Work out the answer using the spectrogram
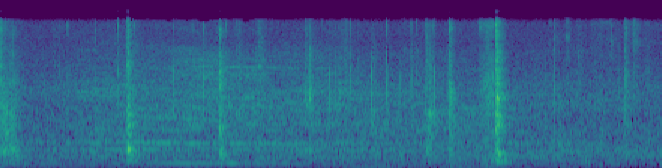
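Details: Samsung Galaxy Note home button giving sharp, irregular crisp clicks when pressed, even lightly without activating it.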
